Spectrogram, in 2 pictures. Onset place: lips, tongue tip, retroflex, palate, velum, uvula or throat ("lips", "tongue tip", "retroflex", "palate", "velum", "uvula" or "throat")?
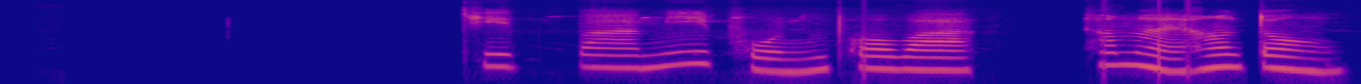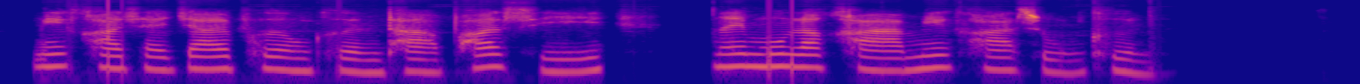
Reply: velum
